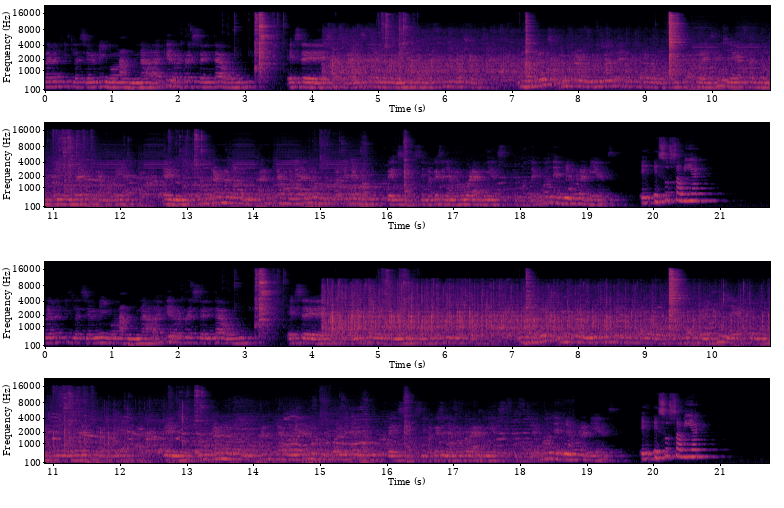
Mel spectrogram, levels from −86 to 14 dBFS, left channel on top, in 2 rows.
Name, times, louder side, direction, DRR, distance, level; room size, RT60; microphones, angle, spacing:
voice 1, 0.0-19.4, equal, 60° left, -4 dB, 1.6 m, -42 dB
sound 1, 2.0-3.7 4.4-4.5 4.9-6.0 7.1-7.4 8.3-8.4 8.9-9.7 10.4-10.5 10.9-11.8 12.1-13.6 14.8-16.4 17.0-17.5, left 2 dB, 25° left, 0.8 m, -40 dB
sound 2, 4.1-18.8, right 5 dB, 70° right, 0.4 m, -44 dB
sound 3, 9.6-15.7, left 1 dB, 85° left, 0.8 m, -49 dB
voice 2, 19.8-20.7, right 1 dB, 5° right, 4 dB, 0.3 m, -39 dB
5.6 x 2.0 x 4.6 m, 0.79 s
head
